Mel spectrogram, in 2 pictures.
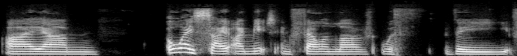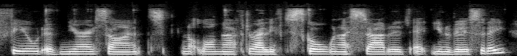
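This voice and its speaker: A woman's voice: deep voice, a little mellow, no room sound. A woman in her forties with a New Zealand accent, a guest chatting eagerly in an interview with many ums and restarts. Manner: enthusiastic, with frequent restarts and ums. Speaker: guest, neuroscientist and science communicator. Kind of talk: conversational interview.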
